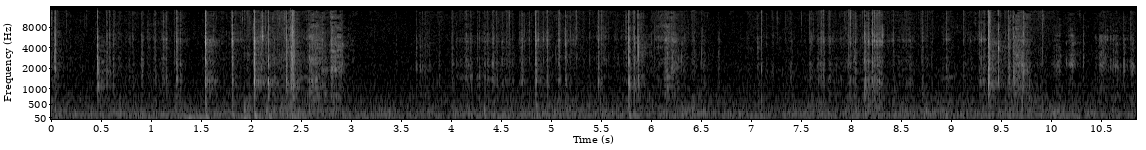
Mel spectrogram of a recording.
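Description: A blade scrapes and cuts shavings off the surface of an oval, solid purple bar of soap. The clip is a quiet run of bright, crisp scraping and shaving sounds, broken by sharper short cuts that stop almost instantly with no ring.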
